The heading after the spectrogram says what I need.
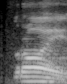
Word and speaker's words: froid: आप एक काम करो, लास्ट का डी साइलेंट कर दो, अब आप कैसे बोलोगे? फ्रॉय।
